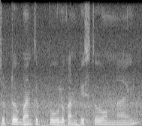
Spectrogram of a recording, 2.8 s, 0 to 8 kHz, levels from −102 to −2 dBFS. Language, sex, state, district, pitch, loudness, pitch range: Telugu, male, Telangana, Mahabubabad, 135 Hz, -17 LUFS, 130-135 Hz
